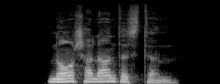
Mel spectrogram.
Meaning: strong dative masculine/neuter singular superlative degree of nonchalant
- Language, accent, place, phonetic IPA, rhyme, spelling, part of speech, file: German, Germany, Berlin, [ˌnõʃaˈlantəstəm], -antəstəm, nonchalantestem, adjective, De-nonchalantestem.ogg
